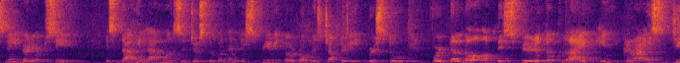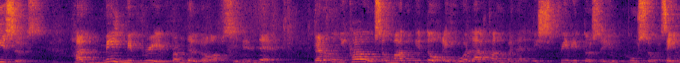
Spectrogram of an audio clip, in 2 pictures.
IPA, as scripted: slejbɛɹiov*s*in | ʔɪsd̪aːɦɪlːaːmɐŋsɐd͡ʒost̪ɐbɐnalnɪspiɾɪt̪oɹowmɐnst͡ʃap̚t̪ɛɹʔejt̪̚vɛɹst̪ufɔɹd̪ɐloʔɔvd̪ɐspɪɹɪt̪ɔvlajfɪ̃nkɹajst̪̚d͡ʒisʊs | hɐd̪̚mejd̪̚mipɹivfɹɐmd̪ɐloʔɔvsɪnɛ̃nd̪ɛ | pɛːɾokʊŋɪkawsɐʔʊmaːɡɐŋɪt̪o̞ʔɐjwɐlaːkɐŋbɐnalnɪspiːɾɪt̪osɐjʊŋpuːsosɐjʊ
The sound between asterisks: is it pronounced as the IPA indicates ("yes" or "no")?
yes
